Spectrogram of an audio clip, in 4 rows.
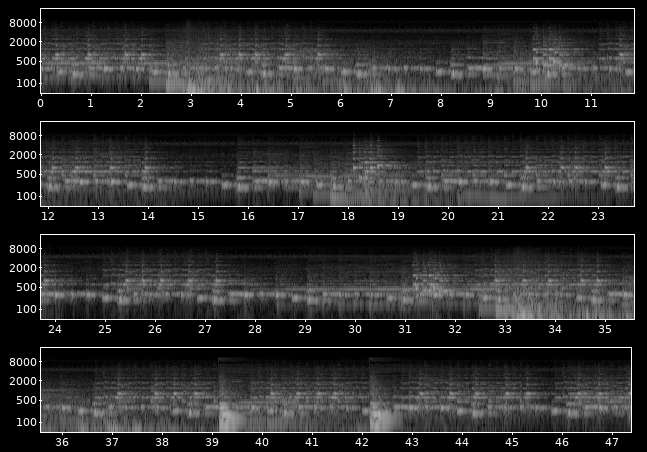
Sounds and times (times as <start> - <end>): Music: 0.0 - 47.3.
